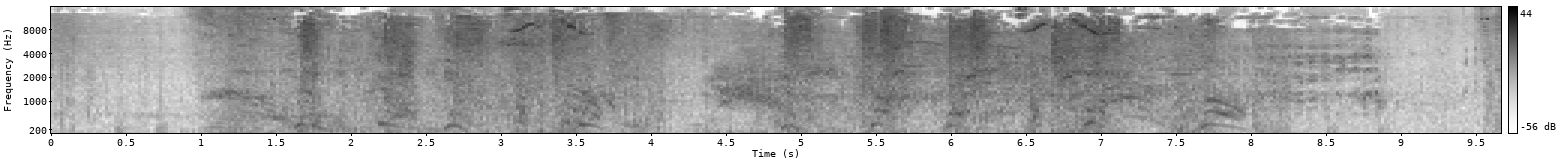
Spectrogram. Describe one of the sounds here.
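A creature shrieks and groans under blows.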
